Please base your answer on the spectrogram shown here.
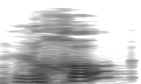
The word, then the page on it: luxo: Apatani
